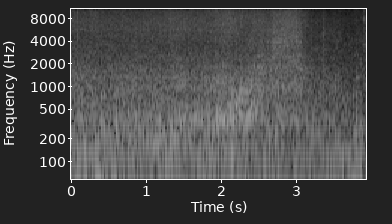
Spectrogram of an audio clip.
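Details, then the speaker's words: BMW i3 REX on a motorway at 70 to 76 mph, recorded in the cabin. A steady, deep rushing roar with no rhythm fills the cabin: wind buffeting through the open sunroof, described as sounding like an aircraft. "aircraft noise man anyway that was just a bit of a trial to see if you could hear that on this because it does uh come over rather loud"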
